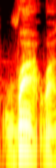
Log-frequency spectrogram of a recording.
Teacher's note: huruf wawu itu dihasilkan dari kedua bibir yang renggang atau tidak rapat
